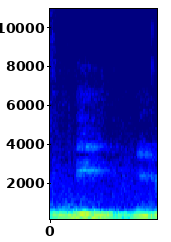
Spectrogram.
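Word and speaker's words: nie: Yeah, remember N-I-E is knee, right? If the cheat is, if it's an I-E or an E-I, it's like the second vowel is what you pronounce, right? Knee.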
